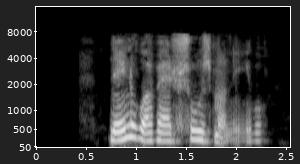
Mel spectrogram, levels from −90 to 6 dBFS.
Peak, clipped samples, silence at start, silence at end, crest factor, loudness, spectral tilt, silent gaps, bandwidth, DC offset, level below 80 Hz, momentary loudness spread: 0 dBFS; under 0.1%; 0.75 s; 0.3 s; 16 dB; -14 LUFS; -4.5 dB/octave; none; 7.8 kHz; under 0.1%; -60 dBFS; 19 LU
